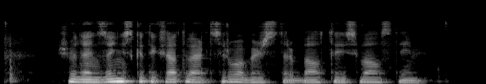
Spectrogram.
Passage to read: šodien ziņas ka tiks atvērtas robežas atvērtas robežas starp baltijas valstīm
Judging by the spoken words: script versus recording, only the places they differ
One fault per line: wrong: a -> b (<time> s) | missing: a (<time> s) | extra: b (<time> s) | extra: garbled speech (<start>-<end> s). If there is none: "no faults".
missing: atvērtas robežas (2.8 s)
